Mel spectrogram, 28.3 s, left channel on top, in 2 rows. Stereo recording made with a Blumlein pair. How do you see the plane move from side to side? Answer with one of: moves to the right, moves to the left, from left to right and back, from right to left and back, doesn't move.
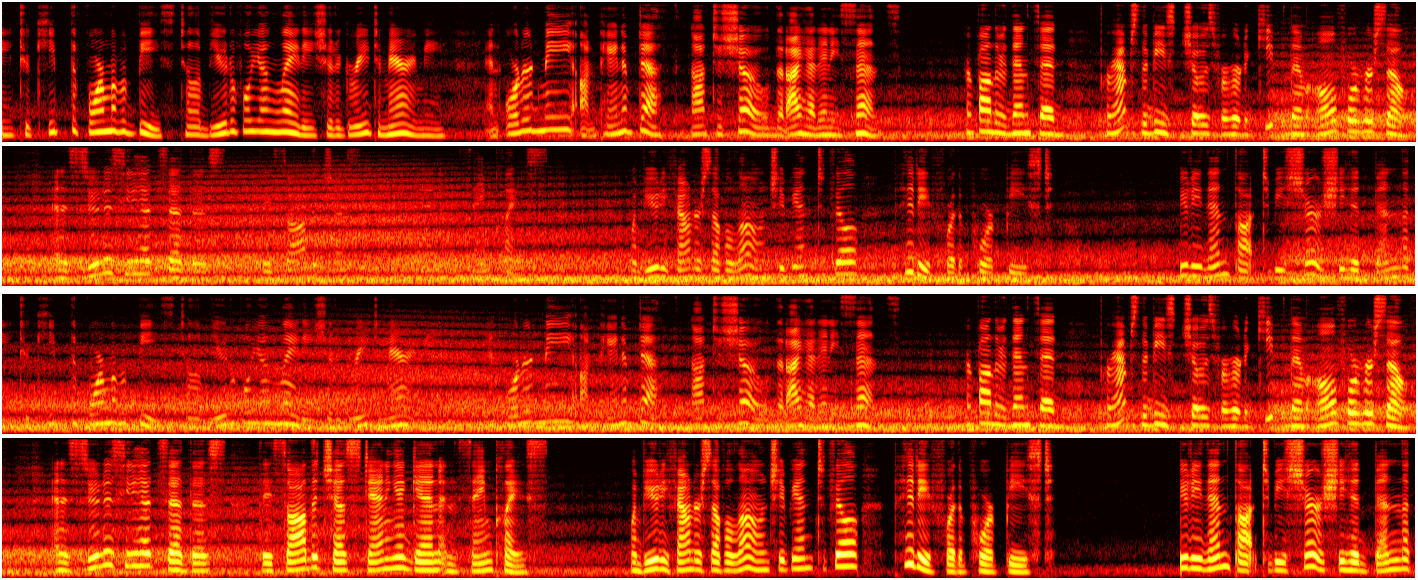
moves to the left.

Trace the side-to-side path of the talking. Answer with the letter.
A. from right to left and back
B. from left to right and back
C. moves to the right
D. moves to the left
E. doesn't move
C.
